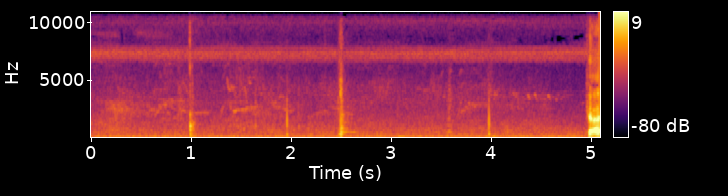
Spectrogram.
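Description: A tennis ball is struck with a racket with sharp pops.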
